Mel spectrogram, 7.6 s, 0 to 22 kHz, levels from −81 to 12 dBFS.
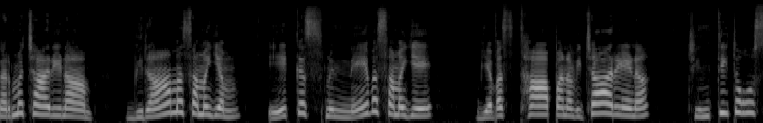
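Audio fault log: Nothing stood out on listening to this speech recording.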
